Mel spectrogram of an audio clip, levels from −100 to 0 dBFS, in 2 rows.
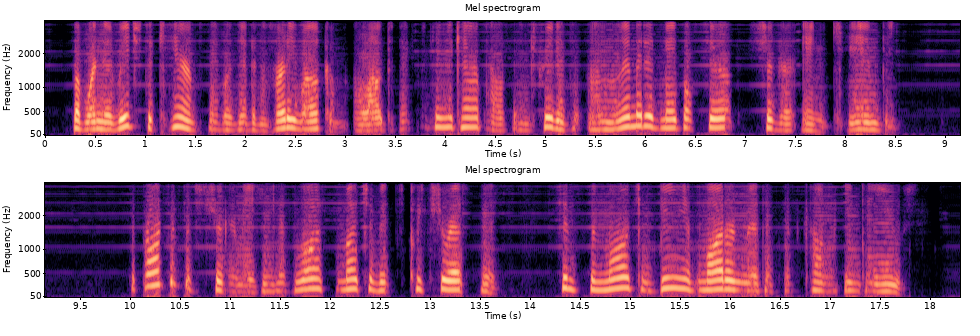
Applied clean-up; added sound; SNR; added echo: neural separator model SepFormer WHAMR!.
